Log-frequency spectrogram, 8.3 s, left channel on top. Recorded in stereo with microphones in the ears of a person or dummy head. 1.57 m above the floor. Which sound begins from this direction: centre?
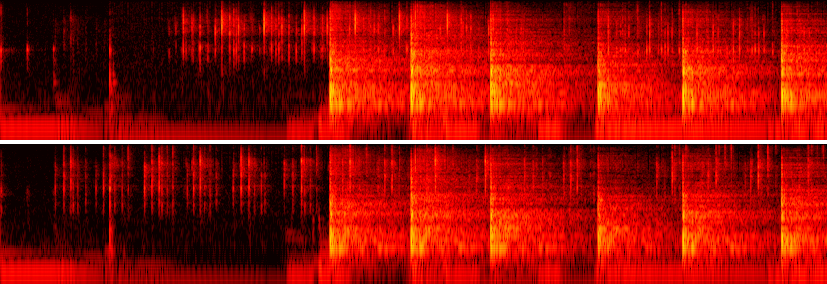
Hammering, at 3.3 s.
